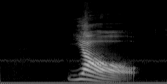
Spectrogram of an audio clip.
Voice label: "yao", Chinese; 药; medicine; noun; Chinese lessons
